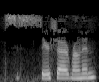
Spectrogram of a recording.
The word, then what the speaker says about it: Saoirse Ronan: It's Ryan Gosling's directing it, Christina Hendricks, I don't know how to say her name. Saoirse Ronan? – Yeah. – Yes, thank you.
